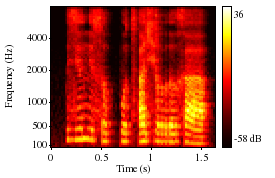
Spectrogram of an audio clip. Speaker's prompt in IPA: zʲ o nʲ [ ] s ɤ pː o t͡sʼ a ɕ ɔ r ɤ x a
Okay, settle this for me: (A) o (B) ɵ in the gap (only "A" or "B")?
A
